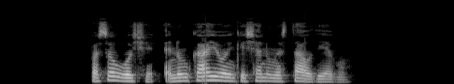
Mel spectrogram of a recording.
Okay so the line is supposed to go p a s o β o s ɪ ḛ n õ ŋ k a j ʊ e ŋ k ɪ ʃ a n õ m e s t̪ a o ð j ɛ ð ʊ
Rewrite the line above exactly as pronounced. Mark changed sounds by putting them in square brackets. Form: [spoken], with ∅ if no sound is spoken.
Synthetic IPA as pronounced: p a s o [w] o [ʃ] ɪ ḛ n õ ŋ k a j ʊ e ŋ k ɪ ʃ a n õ [ŋ] e s t̪ a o ð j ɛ [ɣ] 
